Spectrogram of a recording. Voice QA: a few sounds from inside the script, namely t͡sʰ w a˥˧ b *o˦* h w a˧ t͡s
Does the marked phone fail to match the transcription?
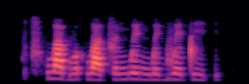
no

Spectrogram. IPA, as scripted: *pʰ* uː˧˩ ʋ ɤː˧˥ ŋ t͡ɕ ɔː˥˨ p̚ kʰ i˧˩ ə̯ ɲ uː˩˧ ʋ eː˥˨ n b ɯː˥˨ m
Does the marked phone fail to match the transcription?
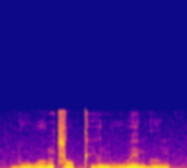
yes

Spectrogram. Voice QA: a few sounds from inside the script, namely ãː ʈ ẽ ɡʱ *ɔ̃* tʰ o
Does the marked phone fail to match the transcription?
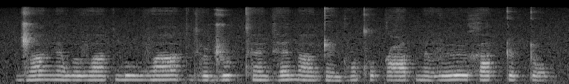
yes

